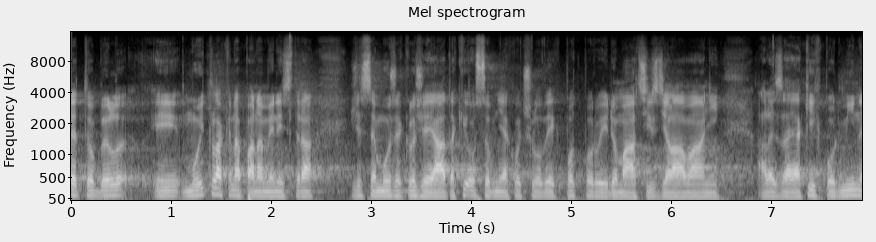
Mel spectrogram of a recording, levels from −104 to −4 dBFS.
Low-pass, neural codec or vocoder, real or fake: 14.4 kHz; none; real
